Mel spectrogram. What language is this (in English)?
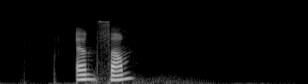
Swedish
